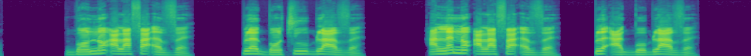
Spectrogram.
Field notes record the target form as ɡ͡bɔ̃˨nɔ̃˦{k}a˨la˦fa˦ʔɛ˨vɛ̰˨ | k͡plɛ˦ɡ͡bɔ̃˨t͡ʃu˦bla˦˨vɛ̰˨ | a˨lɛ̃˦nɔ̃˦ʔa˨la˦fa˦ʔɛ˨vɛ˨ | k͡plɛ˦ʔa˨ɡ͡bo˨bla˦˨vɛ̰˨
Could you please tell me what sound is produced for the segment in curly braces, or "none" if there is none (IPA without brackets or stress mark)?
ʔ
